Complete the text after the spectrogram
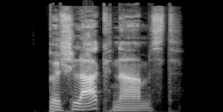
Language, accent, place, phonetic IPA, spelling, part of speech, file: German, Germany, Berlin, [bəˈʃlaːkˌnaːmst], beschlagnahmst, verb, De-beschlagnahmst.ogg
- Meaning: second-person singular present of beschlagnahmen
